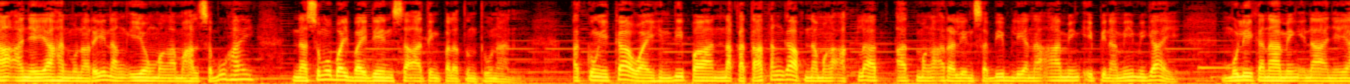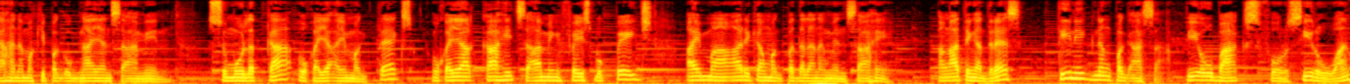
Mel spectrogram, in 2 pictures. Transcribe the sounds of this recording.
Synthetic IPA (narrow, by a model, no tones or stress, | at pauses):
aʔɐɲɐjaːɦɐnmonɐɾɪnɐŋɪjoŋmɐŋamɐɦalsɐbuːɦaj | nɐsʊmʊbajbajd̪ɪnsɐʔaːt̪ɪŋpɐlɐt̪ʊnt̪uːna̰n | ʔɐt̪̚kʊŋɪkawʔɐjɦɪnd̪iːpɐnɐkɐt̪aːt̪ɐŋɡap̚nɐmɐŋaʔɐklat̪̚ʔɐt̪̚mɐŋaʔɐɾalɪnsɐbiblɪjanɐŋʔaːmɪŋʔɪpɪnɐmimɪɡaj | mʊlikɐnaːmɪŋɪnaːʔɐɲɐjaːɦɐnːɐmɐkɪpɐɡʊɡ̚naːjɐnsɐʔaːmɪn | sʊmuːlɐt̪̚kɐʔokɐjaʔɐjmɐɡ̚t̪ɛksʔokɐjaʔkaːɦɪt̪̚sɐʔaːmɪŋfɛjsbʊk̚pejd͡ʒ | ʔɐjmɐaːʔaːɾɪkɐŋmɐɡ̚pɐd̪ɐlanɐŋmɛnsaːɦɛ | ʔɐŋʔaːt̪ɪŋʔɐd̪ɾɛs | t̪inɪɡ̚nɐŋpɐɡʔaːsɐ̰piʔobaksfoɾsiɾowan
